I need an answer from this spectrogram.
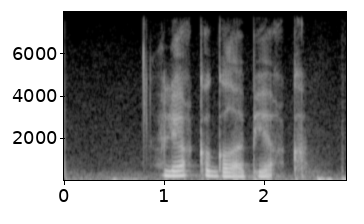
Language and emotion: Russian, sad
